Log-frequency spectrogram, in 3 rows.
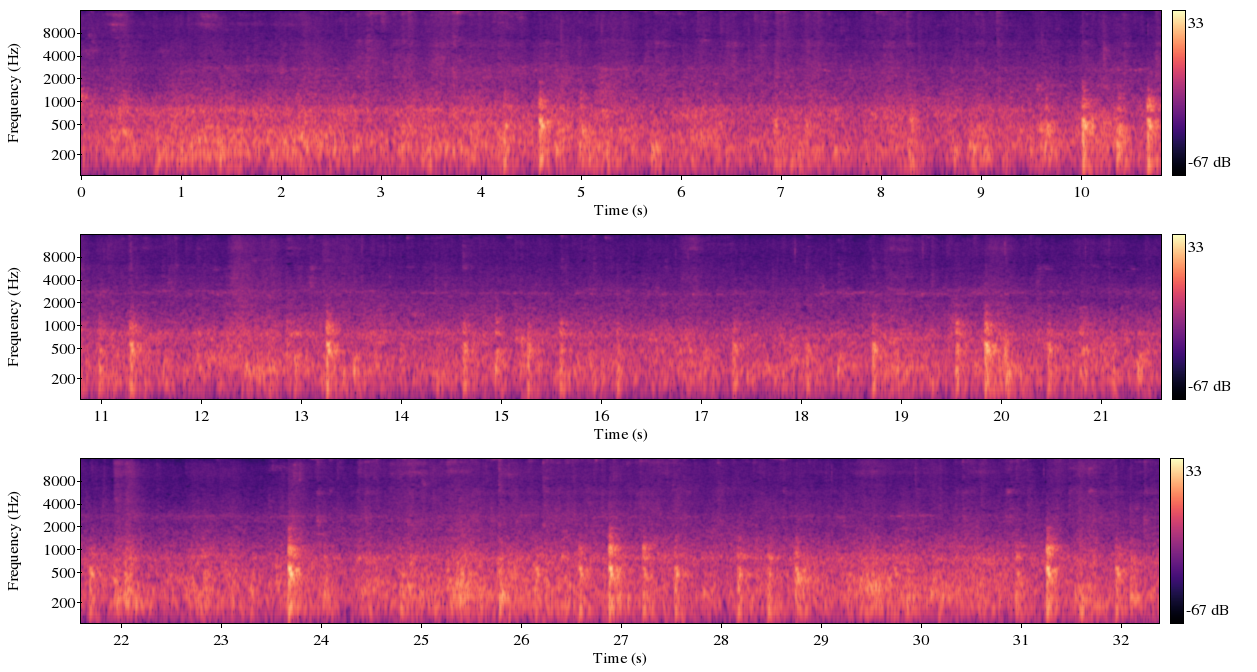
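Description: Seoul Metro 4000-series subway train running at speed across a steel truss bridge, heard from inside the car: a steady rumble broken by frequent sharp clacks of the wheels over the rails.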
